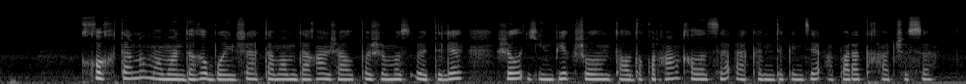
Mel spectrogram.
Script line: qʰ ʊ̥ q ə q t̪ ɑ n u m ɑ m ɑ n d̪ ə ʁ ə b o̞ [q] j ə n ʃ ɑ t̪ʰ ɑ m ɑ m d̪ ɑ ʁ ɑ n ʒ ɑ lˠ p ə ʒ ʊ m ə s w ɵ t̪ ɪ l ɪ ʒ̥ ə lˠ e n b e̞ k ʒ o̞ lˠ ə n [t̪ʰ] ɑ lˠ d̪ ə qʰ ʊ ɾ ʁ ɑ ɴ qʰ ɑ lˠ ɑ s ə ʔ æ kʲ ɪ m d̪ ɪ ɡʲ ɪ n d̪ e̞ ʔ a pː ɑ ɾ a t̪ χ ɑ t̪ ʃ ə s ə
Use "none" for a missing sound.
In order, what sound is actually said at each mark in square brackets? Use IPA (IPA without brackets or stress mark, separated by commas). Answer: none, t̪ʰ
